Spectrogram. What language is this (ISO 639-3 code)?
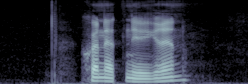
swe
